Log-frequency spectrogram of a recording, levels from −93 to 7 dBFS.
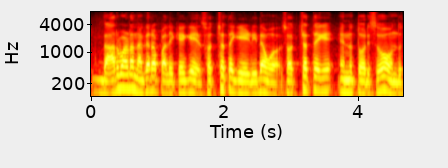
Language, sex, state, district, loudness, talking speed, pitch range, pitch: Kannada, male, Karnataka, Dharwad, -14 LUFS, 130 wpm, 115-140 Hz, 125 Hz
